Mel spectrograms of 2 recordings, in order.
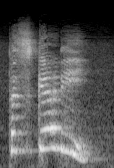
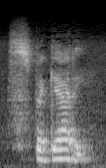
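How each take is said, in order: First: The word begins with a p sound. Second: The word begins with an sp sound. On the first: The speaker calls it wrong. "Right, pescetti" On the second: The speaker calls it right. "Honey, it's spaghetti"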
